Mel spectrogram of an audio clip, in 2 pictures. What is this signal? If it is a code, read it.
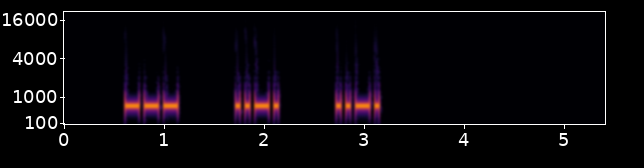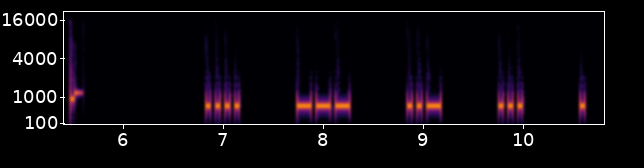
Morse code, heard as a keyed tone, about 25 wpm, spaced as for 12 wpm, 690 Hz. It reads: OFF HOUSE
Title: 4x Character Spacing - Top 200 Words - 25wpm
